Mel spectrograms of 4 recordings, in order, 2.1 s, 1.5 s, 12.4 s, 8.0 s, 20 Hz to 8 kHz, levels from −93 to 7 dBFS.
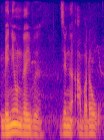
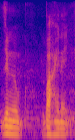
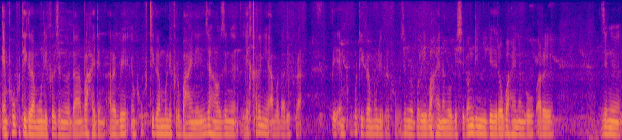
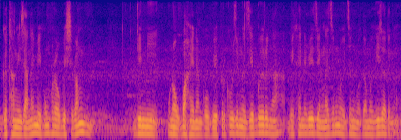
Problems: low volume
